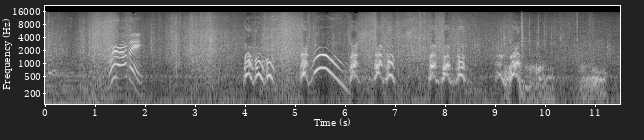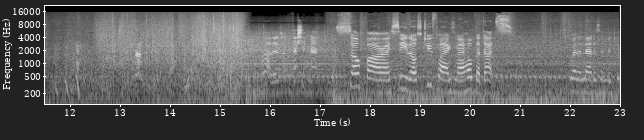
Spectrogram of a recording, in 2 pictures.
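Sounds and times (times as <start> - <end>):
dog whining and yelping: 4.0 - 7.1, 7.7 - 10.2.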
